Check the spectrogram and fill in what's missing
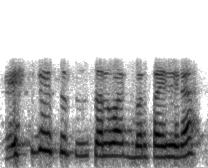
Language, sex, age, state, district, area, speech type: Kannada, female, 30-45, Karnataka, Vijayanagara, rural, conversation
